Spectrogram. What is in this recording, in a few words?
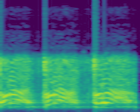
japanese first wave, dialogs russian; War Thunder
